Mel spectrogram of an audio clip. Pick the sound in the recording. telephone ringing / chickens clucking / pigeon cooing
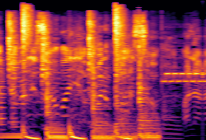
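telephone ringing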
